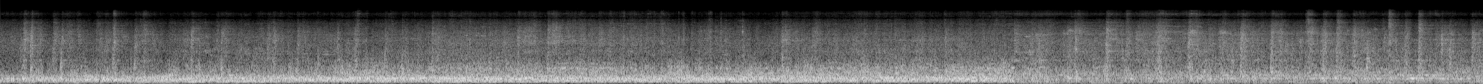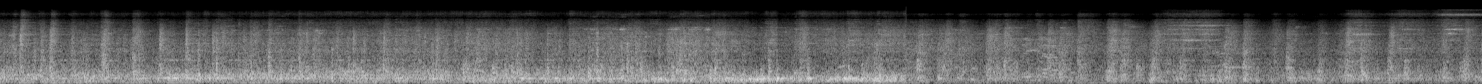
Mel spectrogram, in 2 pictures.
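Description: Passenger train running along the track, with the wheels clattering over the rails and the carriages rumbling, heard loud at an open door or window. About 24 seconds in the sound turns quieter and thinner, as heard from inside the carriage.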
